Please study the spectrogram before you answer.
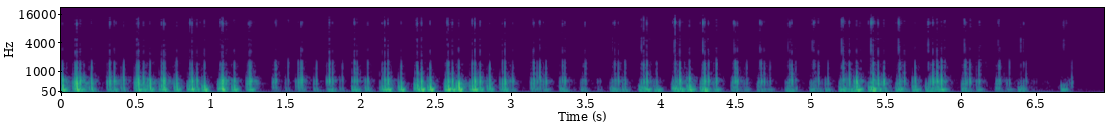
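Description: Fingertips and short nails tap and scratch many times across the yellow and black glossy paper back cover of a closed paperback novel, a solid stack of pages held in one hand. The result is a quick, steady run of soft, dull, low-pitched taps with short scratchy strokes that stop abruptly, with no ring after each one.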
